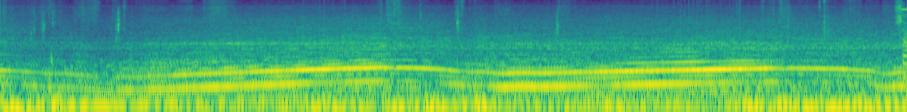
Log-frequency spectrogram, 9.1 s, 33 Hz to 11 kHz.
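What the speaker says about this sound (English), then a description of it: "Pretty good exhaust noise as well coming out the back." A 2024 Toyota GR86 Premium with manual transmission drives along, its exhaust giving a steady, loud engine drone that rises and falls gently with throttle throughout, with no talking.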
